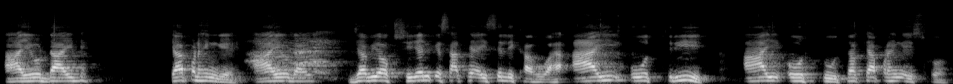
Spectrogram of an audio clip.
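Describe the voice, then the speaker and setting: A man's voice: on the high side, a little slow, muffled recording. A male chemistry teacher lecturing a classroom, repeating each question and drilling the answer emphatically.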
